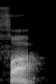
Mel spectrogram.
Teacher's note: ऊपर वाले दांतों के किनारे और निचले होठ के तर हिस्सा से अदा होता है। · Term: शफवी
